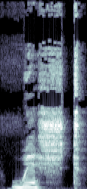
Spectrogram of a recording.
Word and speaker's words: wished: listen to this word wished doesn't sound like Jo it sounds like sounds like T wished so the base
